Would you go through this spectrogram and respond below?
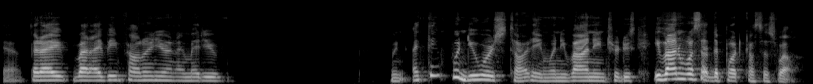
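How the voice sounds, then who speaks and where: A woman's voice: fairly low pitch, fairly quick. A woman hosting a podcast, welcoming her guest and asking questions in a gracious manner. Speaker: podcast host. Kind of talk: podcast intro and interviewing.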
